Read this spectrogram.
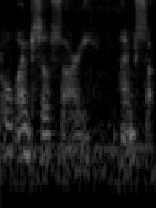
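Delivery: whisper-soft apology as the kitty; gentle cat apology. Retold or imitated. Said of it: "so gentle".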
